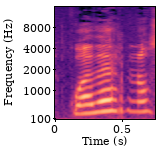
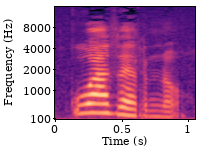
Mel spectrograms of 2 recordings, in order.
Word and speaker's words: cuaderno: celda vamos a ver cuadernos se divide en tres sílabas cua cuál es la sílaba que tiene la mayor fuerza de voz uader cuaderno cuaderno ya encontré la sílaba tónica cuaderno la sílaba der es la que tiene el acento y qué tipo de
